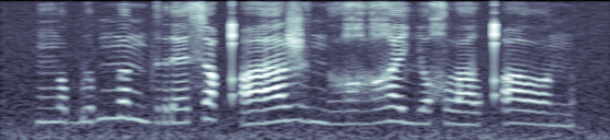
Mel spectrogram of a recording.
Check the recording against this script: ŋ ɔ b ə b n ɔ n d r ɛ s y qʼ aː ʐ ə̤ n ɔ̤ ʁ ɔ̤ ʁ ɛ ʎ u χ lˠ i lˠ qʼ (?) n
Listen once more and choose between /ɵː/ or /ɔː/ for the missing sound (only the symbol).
ɔː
